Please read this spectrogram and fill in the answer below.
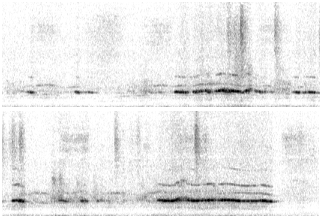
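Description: Storm wind whistling through window roller shutters: a single high, wavering whistle that swells about three seconds in and again near the end, then cuts off suddenly.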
